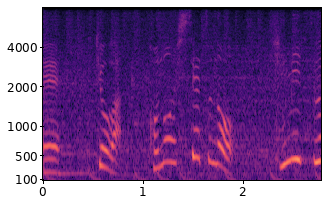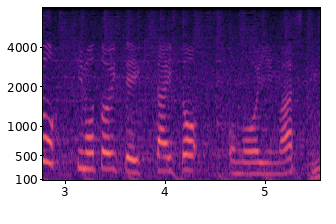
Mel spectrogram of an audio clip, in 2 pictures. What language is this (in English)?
Japanese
